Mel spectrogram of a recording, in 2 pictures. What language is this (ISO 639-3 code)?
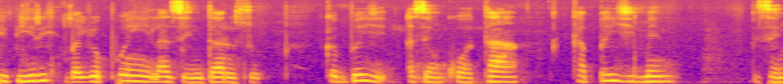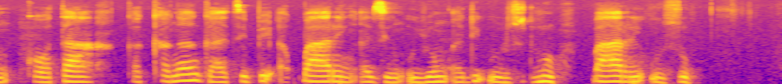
dga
